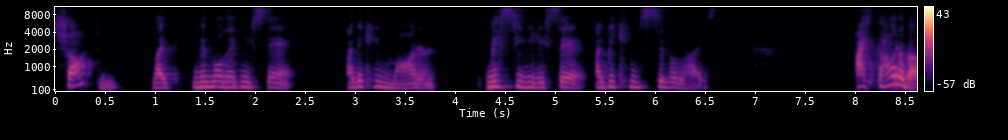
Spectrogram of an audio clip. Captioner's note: spanish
